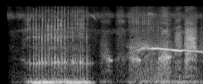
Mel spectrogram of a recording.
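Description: Cartoon snoring from a sleeping character: a low rasping snore on the in-breath, then a thin whistle on the out-breath that slowly falls in pitch, with the next snore following.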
